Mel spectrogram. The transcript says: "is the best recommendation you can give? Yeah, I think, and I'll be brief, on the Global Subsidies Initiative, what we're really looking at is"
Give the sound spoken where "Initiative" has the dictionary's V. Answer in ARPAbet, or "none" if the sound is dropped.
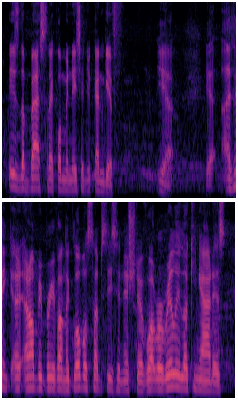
V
